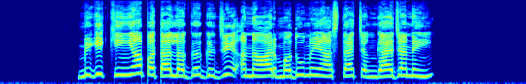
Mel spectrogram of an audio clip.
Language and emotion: Dogri, angry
